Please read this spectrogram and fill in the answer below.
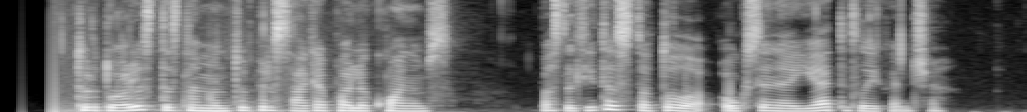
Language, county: Lithuanian, Šiauliai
